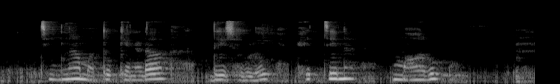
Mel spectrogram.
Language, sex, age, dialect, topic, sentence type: Kannada, male, 46-50, Mysore Kannada, agriculture, statement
